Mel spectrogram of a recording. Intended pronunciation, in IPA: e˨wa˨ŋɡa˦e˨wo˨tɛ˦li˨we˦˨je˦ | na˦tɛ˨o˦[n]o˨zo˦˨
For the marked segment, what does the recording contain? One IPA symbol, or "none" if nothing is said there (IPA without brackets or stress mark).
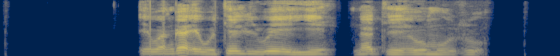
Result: m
